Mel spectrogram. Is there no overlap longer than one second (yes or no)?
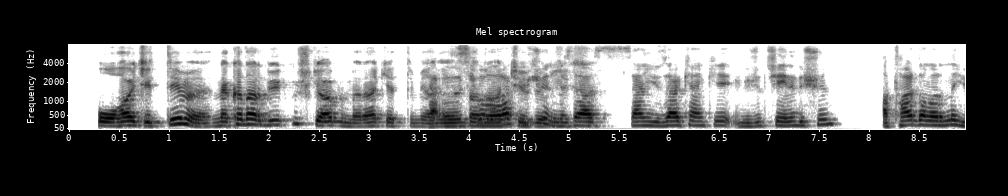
no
